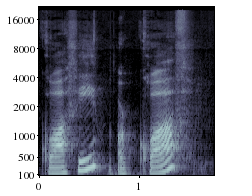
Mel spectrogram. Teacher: more like quaffy or quoth because of the new york accent for the ah vowel they tend to use a little more aw more rounding and further back in the throat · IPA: ɔ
